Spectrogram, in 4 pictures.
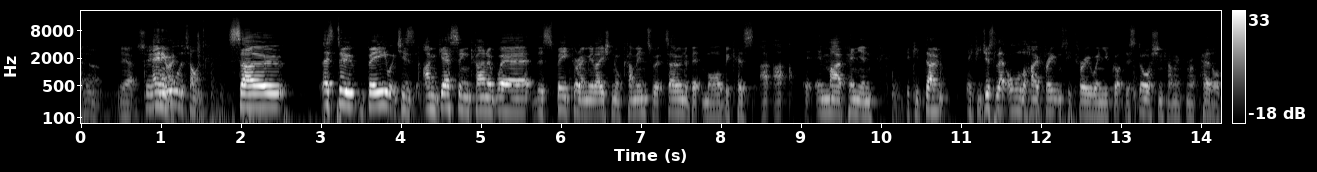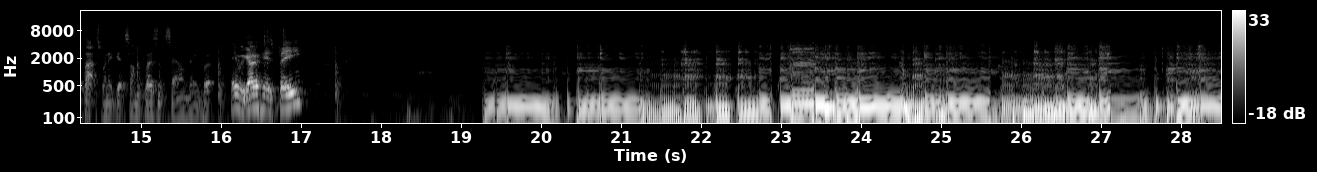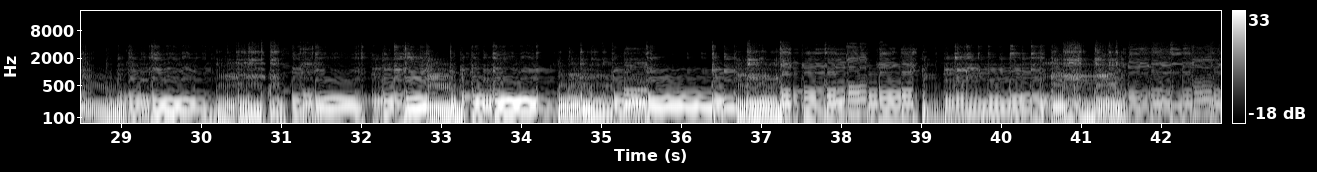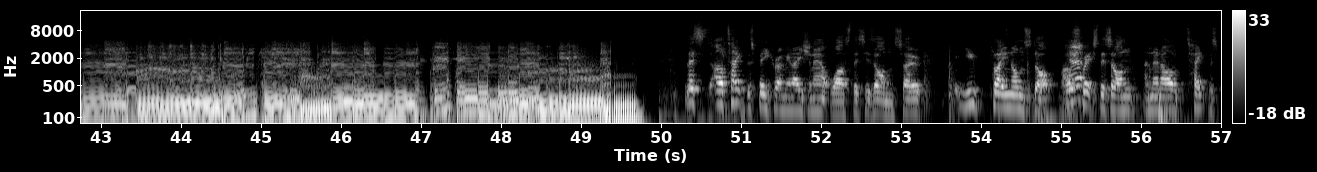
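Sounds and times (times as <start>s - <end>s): distorted electric bass riff: 19.2s - 50.6s.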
